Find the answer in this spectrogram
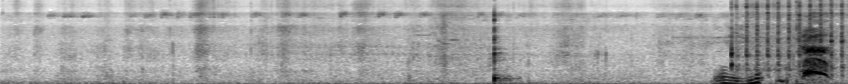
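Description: Faint outdoor garden ambience with a single sharp click about five seconds in; a voice comes in near the end.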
